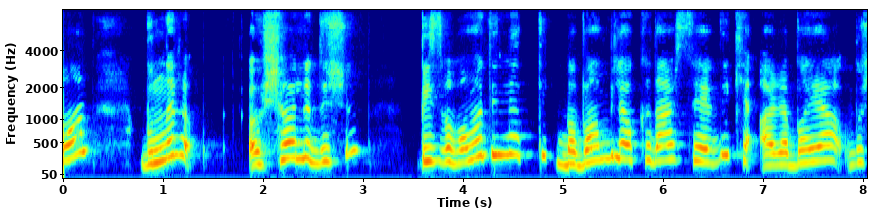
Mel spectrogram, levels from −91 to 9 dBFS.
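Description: From start to end, the speech is played back too slowly, a wrong sample rate fault. It runs at about 0.73 times normal speed and about 5.5 semitones low, which fits 22 kHz audio played at 16 kHz. Unlike a pitch shift or time stretch, tempo and pitch drop together.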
